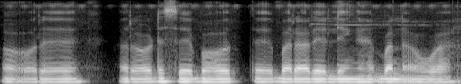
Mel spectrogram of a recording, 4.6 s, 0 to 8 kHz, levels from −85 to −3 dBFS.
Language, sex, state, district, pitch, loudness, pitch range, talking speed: Hindi, male, Punjab, Pathankot, 95 Hz, -16 LUFS, 95-100 Hz, 115 wpm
